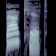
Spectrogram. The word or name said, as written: bakhit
